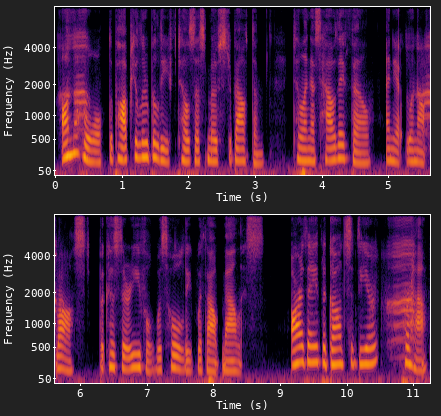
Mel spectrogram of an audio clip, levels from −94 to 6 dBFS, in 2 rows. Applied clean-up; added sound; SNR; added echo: neural diffusion model UNIVERSE++.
